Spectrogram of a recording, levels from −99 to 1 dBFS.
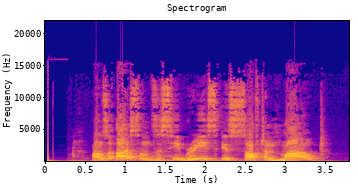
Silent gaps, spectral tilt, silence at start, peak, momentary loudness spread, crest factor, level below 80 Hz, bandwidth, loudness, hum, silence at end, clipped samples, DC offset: none; -4 dB/octave; 0 s; 0 dBFS; 15 LU; 12 dB; -34 dBFS; 16 kHz; -12 LUFS; none; 0.25 s; under 0.1%; under 0.1%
